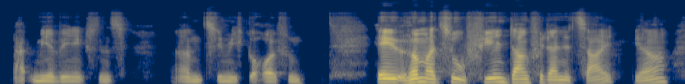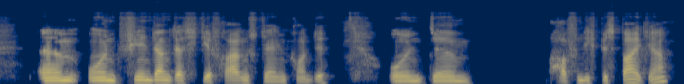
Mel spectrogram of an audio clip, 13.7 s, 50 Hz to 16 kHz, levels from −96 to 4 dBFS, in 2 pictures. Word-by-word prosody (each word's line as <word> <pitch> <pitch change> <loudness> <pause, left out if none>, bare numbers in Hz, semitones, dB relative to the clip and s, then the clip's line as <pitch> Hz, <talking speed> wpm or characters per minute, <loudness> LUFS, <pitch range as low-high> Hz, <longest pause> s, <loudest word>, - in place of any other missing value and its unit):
hat - - -10
mir 100 -1 -2
wenigstens, 90 -2 -8 0.5
ähm, 90 -2 -6
ziemlich 90 -2 -6
geholfen. 90 +1 -5 0.7
Hey, 155 0 +11
hör 145 +7 +8
mal 160 -2 +5
zu. 155 -5 +2
Vielen 160 +6 +2
Dank 145 0 +4
für 145 - -6
deine 130 -2 0
Zeit, 80 +1 -3 0.2
ja? 135 +11 -3 0.6
Ähm, 115 0 +3
und 115 -1 0
vielen 125 -1 -1
Dank, 120 -1 +1
dass 120 -3 -2
ich - - -16
dir - - -2
Fragen 120 0 -3
stellen 95 -3 -8
konnte 90 -3 -10 0.6
und, 100 -1 -3
ähm, 100 -2 -3 0.8
hoffentlich 115 +3 -7
bis 125 0 -7
bald, 140 -2 0
ja? 195 +2 -5
115 Hz, 140 wpm, -24 LUFS, 95-130 Hz, 0.8 s, Hey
